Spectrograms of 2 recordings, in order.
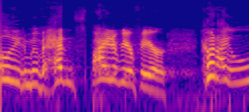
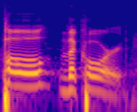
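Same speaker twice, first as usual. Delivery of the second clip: low, slow deadpan order; kid on the PA; 5 semitones lower, 4 dB louder, much slower than usual. Retold or imitated. Ride kid repeating the order to a frozen rider, slow deadpan. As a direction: spell it out slowly as an unimpressed announcer. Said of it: "comes back on the P A".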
